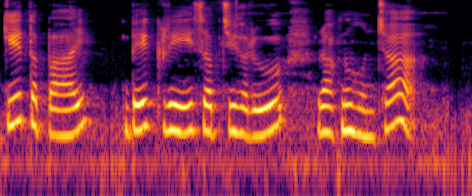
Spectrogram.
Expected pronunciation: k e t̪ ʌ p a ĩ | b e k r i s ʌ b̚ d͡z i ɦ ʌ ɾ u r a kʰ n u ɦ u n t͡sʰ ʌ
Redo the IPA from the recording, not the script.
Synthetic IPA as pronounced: k e t̪ ʌ p a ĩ | b e k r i s ʌ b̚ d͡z i ɦ ʌ ɾ u r a kʰ n u ɦ u n t͡sʰ ʌ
